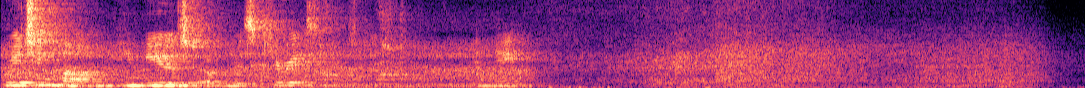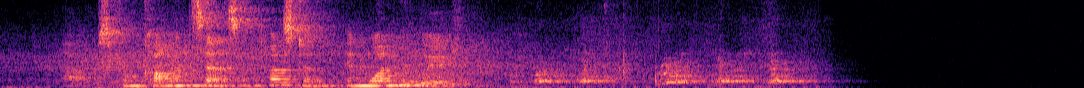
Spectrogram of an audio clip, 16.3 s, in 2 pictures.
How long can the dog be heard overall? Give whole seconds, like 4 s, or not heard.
4 s.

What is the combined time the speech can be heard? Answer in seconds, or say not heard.
7 s.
